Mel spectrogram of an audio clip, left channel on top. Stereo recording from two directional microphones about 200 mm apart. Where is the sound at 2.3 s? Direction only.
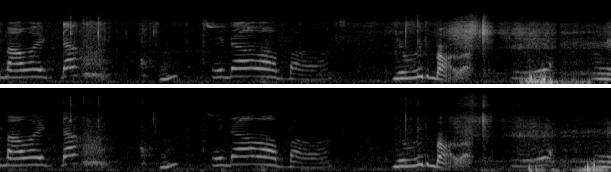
10° right (ahead or behind).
